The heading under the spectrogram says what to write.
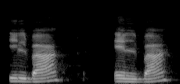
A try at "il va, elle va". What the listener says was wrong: Sin la S, il va, elle va.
